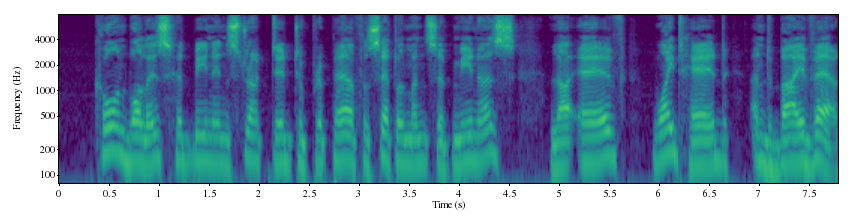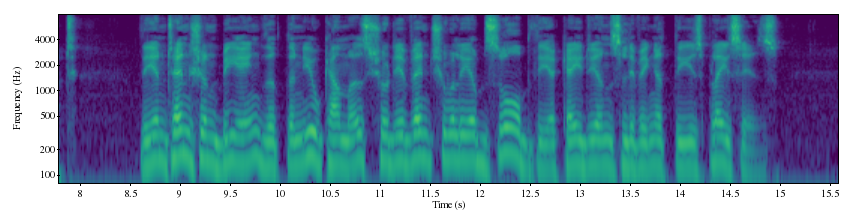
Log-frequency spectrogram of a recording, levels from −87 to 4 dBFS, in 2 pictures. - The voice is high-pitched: No, low, 135 Hz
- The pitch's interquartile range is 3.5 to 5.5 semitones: No, average, 2.8 semitones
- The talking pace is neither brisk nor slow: No, slow, 120 wpm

